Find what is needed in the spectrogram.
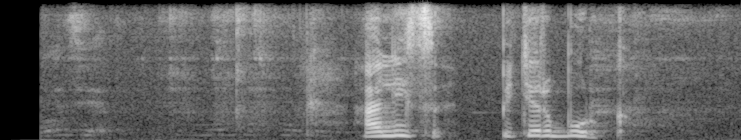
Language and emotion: Russian, positive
